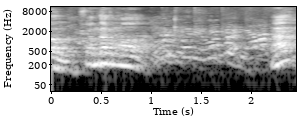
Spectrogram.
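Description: Speech: people talking, with no other sound standing out.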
